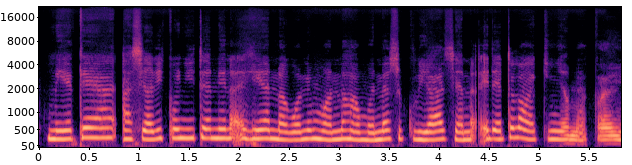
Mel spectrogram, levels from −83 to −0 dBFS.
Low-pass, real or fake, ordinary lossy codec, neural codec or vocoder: none; fake; none; codec, 44.1 kHz, 2.6 kbps, DAC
